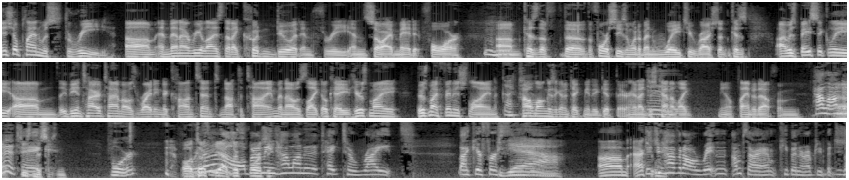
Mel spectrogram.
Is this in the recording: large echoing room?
no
